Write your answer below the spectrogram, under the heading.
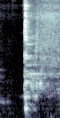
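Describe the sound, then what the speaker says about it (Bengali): Ground cumin paste hits hot oil with a sudden loud sizzle that keeps hissing steadily from close by, with no voices. "ভালোভাবে মশলাটা ভালো করে ভেজে নিচ্ছি"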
